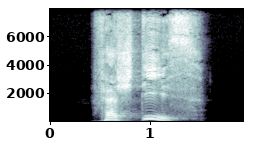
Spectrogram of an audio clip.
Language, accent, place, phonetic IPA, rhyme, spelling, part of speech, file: German, Germany, Berlin, [fɛɐ̯ˈʃtiːs], -iːs, verstieß, verb, De-verstieß.ogg
- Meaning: first/third-person singular preterite of verstoßen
